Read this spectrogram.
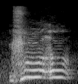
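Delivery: high, loud comic noise of falling; sudden high-pitched mock tumbling cry; tumbling yelp. Acting out his fall down stairs, high loud yelp.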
